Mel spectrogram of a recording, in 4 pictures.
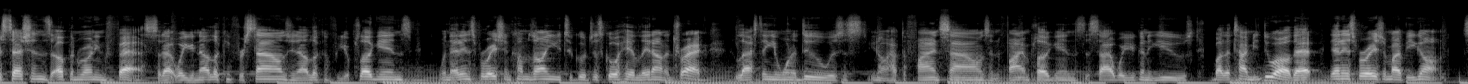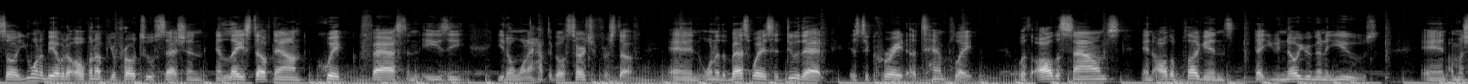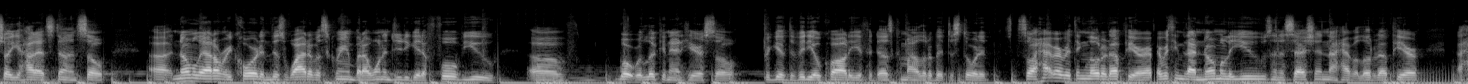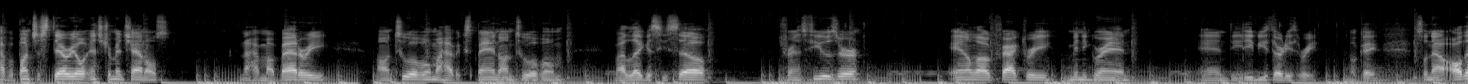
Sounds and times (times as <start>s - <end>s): Speech: 0.0s - 45.8s, 46.4s - 51.2s, 51.8s - 52.7s, 53.5s - 55.4s, 56.0s - 58.7s.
